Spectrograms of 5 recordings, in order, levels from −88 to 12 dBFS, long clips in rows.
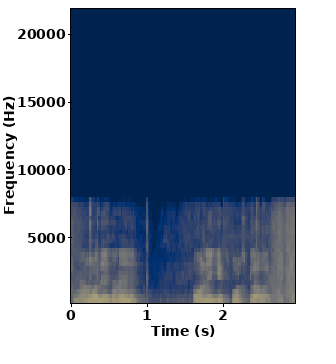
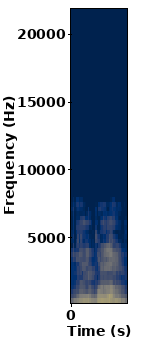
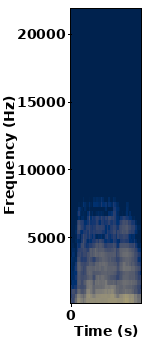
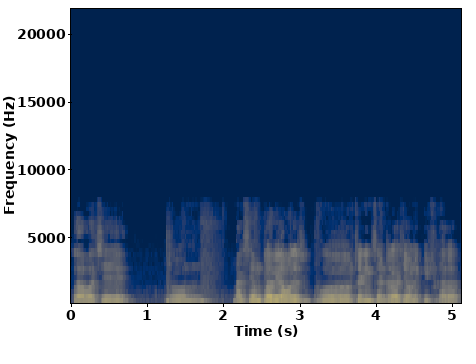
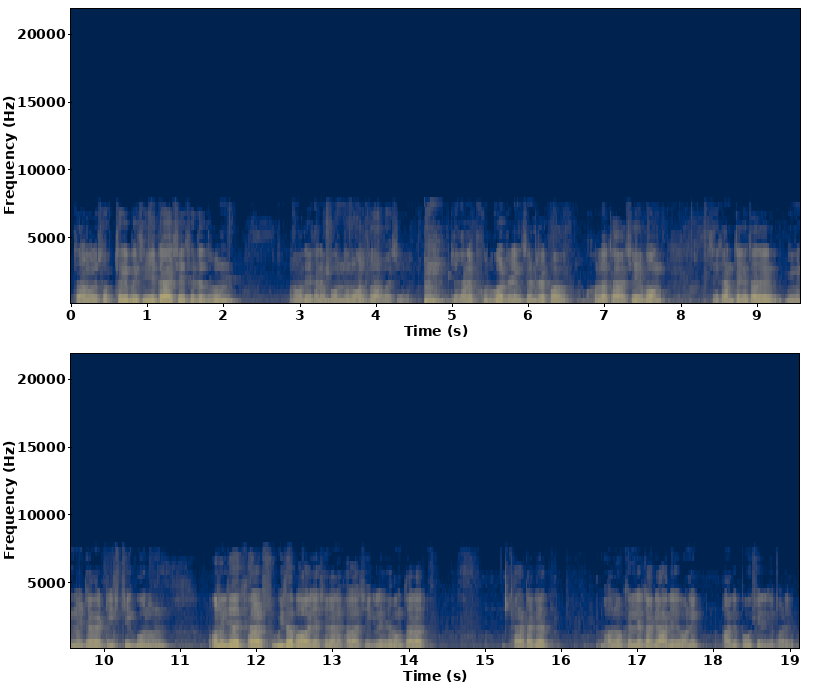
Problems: none marked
